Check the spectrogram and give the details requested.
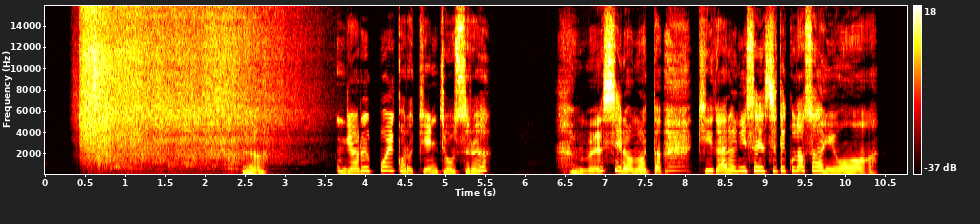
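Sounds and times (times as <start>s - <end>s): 
aroma water splashing onto hot sauna stones: 0.4s - 3.6s
steam hissing from hot sauna stones in a private sauna room: 0.4s - 3.6s
speech: 2.4s - 2.9s, 3.6s - 5.6s, 6.4s - 10.7s.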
